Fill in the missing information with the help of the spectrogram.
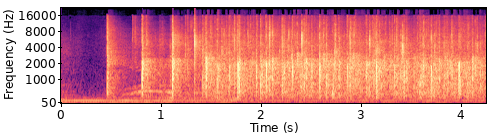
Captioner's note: applause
